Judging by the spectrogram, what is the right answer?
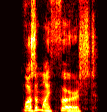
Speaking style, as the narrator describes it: snapped Ricker

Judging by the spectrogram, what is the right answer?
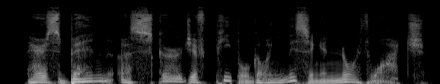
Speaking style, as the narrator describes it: I said in a low voice

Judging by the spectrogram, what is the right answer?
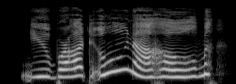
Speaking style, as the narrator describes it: the flowers giggled

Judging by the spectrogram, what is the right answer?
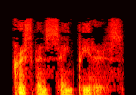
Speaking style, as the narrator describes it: he murmured

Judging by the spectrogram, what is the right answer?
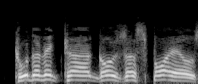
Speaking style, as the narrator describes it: he called out

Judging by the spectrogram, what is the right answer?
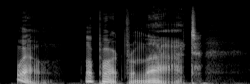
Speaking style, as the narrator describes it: Arik acknowledged with a slight chuckle

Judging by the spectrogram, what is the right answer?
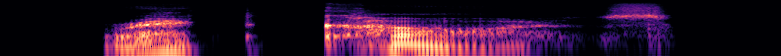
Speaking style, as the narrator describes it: I muttered

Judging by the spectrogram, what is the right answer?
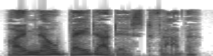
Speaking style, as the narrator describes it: he said almost gently

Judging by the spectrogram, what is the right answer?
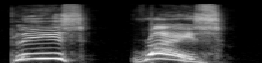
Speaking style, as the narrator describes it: bellowed Bruckle

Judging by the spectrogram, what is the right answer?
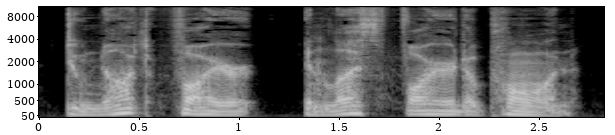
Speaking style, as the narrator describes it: the Sarge whispers

